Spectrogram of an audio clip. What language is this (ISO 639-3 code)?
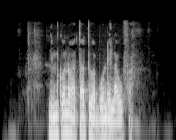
swa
